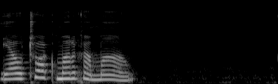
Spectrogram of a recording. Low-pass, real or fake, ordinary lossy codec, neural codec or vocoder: 14.4 kHz; real; none; none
